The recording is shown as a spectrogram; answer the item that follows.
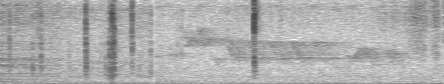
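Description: Quiet outdoor background with a faint high bird chirping in the middle and a couple of light clicks from handling parts.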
